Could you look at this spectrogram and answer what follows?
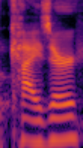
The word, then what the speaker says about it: Caesar: There is no soft C in Latin. There was no Caesar. – Oh. – It's where we derive the word Kaiser, like the German Kaiser.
